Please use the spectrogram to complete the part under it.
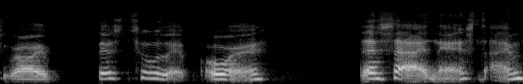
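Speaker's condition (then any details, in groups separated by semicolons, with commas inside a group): ALS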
